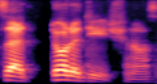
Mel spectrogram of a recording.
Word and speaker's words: Daradics: called it right out he's like hungarian you pronounced that dota dich and i was like yeah but that was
